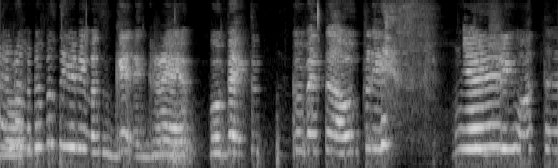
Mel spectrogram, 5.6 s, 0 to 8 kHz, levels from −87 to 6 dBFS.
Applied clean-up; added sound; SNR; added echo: neural mask model RNNoise.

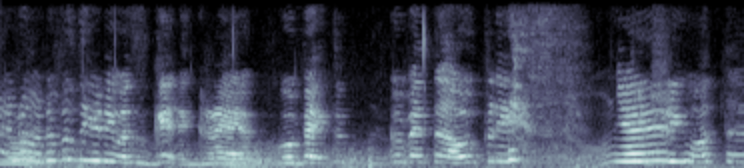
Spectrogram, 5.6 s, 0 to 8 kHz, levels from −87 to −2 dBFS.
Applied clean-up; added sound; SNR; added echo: none; Thunder; 14 dB; none.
